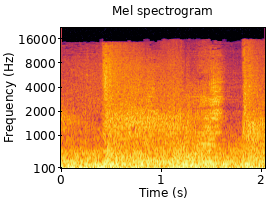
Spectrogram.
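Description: A jetpack hisses in short bursts.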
